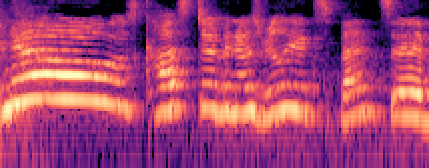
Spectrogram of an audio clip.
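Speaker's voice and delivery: high-pitched imitated wail of protest; mock dismay. He learns his bear head was thrown away, mock dismay. Acts out protest at lost costume.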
